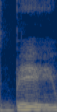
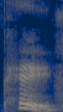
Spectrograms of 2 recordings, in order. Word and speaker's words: Bay: And I thought it was kind of interesting because my last name is Bay, which in English people pronounce as Pay.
